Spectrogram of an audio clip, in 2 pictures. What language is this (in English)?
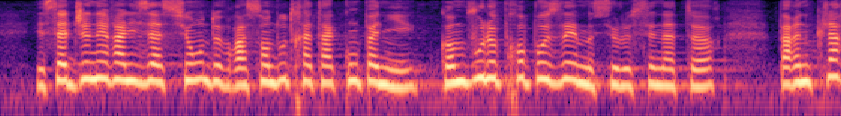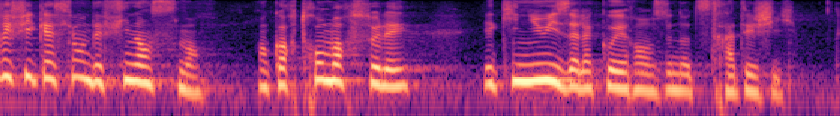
French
